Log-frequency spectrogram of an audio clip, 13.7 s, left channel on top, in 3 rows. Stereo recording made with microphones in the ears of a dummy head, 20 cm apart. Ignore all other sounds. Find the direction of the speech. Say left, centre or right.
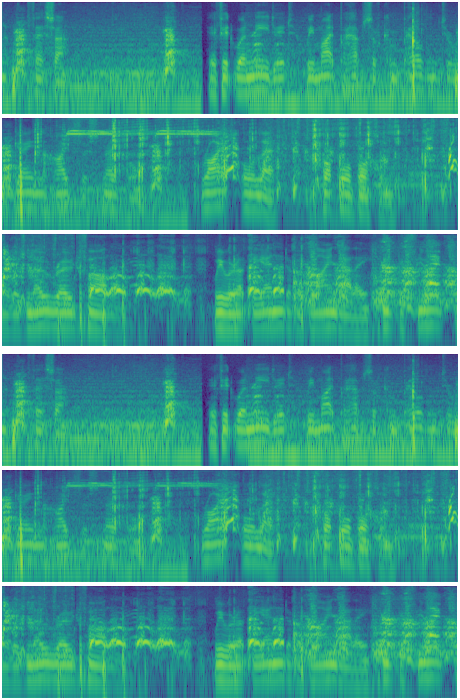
left.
